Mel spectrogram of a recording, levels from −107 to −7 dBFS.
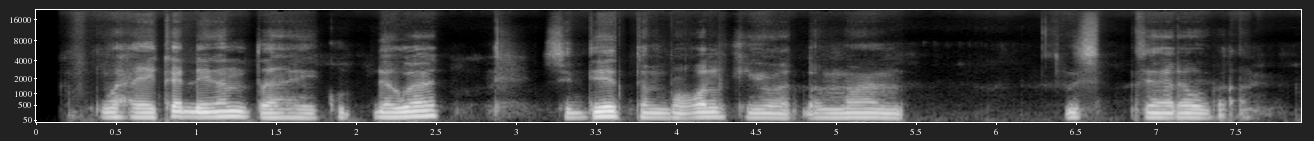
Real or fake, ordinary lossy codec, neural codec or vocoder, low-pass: fake; none; codec, 44.1 kHz, 2.6 kbps, SNAC; none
